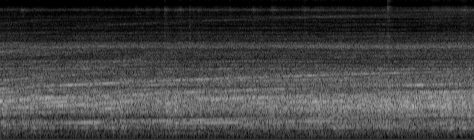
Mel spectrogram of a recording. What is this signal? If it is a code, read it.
The noise inside a subway train. There is no code.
